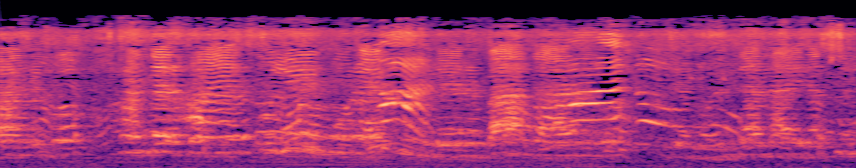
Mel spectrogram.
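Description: A group of young children talking and calling out over one another, with a couple of high-pitched calls about three and four and a half seconds in.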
